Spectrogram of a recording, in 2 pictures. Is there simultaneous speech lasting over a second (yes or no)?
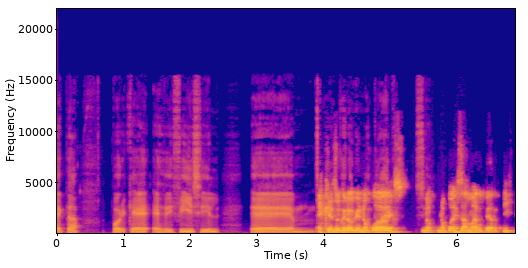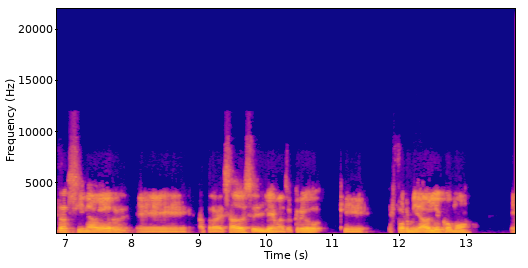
yes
